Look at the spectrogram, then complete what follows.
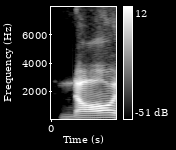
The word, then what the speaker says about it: gnaw: Gnaw is an N, right? So the G and the N with consonant clusters. In this case, you can't pronounce both sounds.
